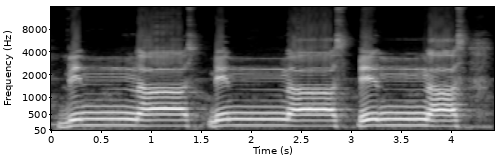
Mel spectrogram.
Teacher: तो यहाँ पर हमने क्या किया, पहले तो नून पर गुन्ना किया और उसके बाद हमने अलिफ मद्दा की वजह से इसको लंबा किया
